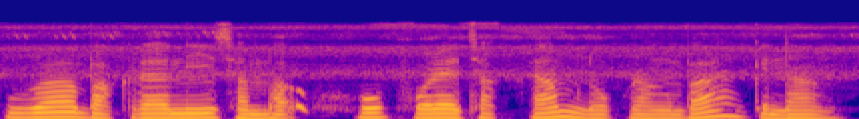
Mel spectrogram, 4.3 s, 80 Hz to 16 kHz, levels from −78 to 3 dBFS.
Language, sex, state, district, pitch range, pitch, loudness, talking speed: Garo, male, Meghalaya, South Garo Hills, 125-140 Hz, 130 Hz, -14 LUFS, 85 wpm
